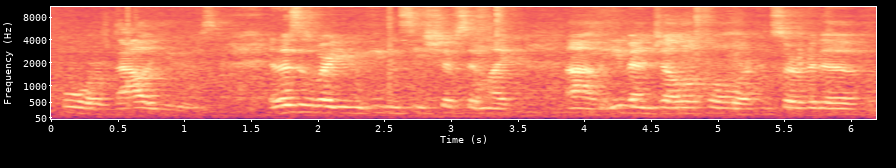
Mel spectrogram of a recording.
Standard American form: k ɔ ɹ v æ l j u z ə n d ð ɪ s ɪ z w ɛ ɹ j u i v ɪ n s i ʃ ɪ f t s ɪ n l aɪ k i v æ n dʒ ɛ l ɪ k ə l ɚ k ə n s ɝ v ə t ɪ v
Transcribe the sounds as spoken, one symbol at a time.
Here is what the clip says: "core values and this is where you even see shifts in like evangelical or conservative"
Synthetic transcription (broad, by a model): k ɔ ɹ v æ l j u z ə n ð ɪ s ɪ z w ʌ ɹ j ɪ i v ɪ n s i ʃ ɪ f s ɪ n l aɪ k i v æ n dʒ ɛ l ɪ k l ɚ k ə n s ɝ v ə t ɪ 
